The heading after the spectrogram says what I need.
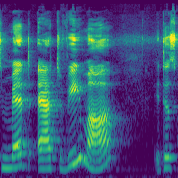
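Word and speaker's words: Weimar: assembly it's met at vemma it is called as it is pronounced as veemar so a national assembly is met at wemark and they establish a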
